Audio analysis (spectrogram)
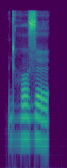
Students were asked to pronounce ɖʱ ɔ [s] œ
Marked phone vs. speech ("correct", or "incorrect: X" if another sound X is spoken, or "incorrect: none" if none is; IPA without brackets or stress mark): incorrect: z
